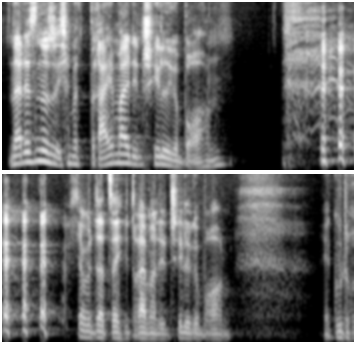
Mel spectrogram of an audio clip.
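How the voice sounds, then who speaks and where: A man's voice: on the low side, creaky. A man, a comedian rambling through a casual, jokey podcast monologue full of self-irony. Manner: rambling, self-ironic, jokey, laughs at his own stories.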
